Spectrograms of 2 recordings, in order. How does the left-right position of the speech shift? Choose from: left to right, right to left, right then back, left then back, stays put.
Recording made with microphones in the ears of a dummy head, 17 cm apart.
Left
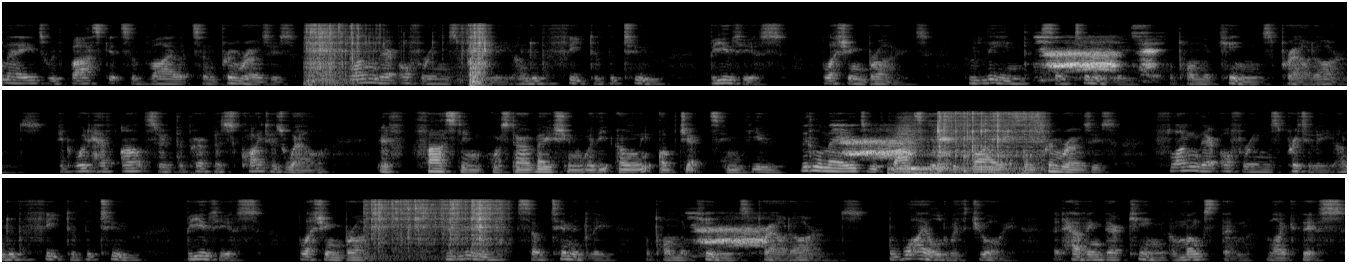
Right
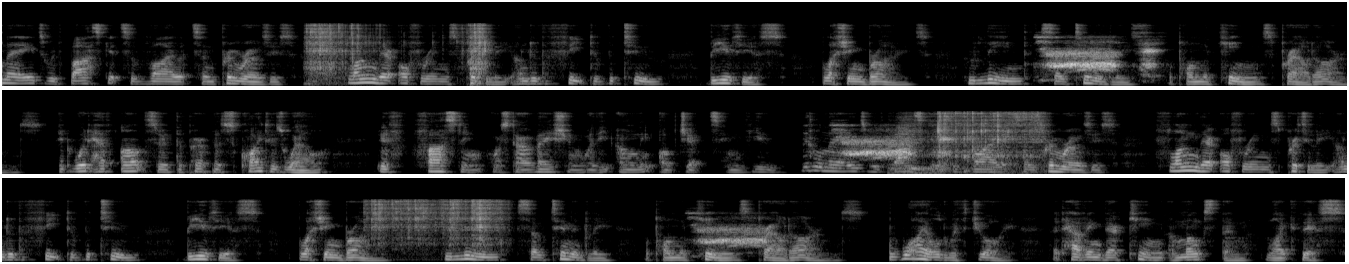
left then back.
